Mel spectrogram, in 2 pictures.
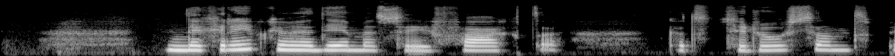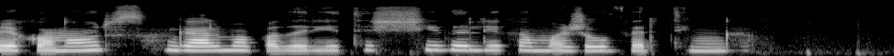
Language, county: Lithuanian, Kaunas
